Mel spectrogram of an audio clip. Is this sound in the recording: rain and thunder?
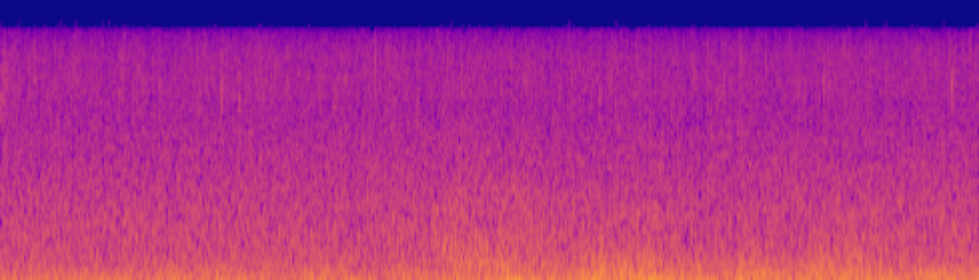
yes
